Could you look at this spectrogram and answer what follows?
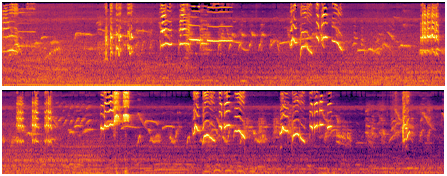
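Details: White-rumped shama pouring out a varied song to stir up other shamas: quick trills, swooping whistles and sharp bursts in rapid succession, with a soft buzzing background.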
